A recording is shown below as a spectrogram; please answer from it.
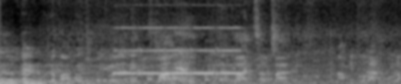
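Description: Overlapping voices of a crowd talking, with one steady, high electronic beep lasting about a second and a half, starting about a second in.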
